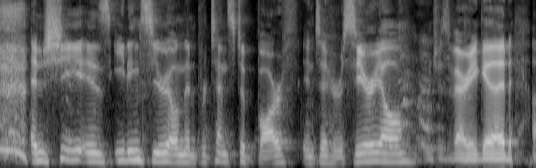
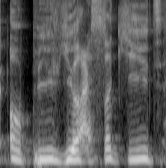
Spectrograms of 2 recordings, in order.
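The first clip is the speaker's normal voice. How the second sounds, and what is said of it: Impression of Fleur Delacour. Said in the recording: “It's a pretty good Fleur impression.”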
